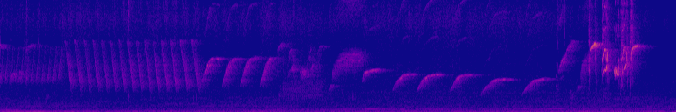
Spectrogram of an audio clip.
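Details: A cinereous tit, actively singing with 'shooting' phrases meant to provoke rivals to sing: a fast buzzy high series, then slower repeated downslurred whistles, ending in a loud cluster of harsh high chirps.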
